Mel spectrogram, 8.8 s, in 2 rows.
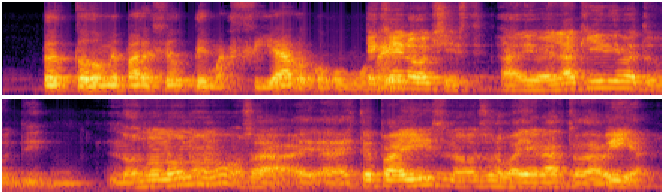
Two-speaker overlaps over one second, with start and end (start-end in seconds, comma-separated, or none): none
